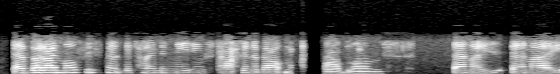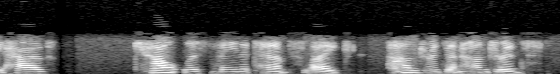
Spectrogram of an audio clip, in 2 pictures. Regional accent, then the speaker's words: California, United States; I'm from Southern California.

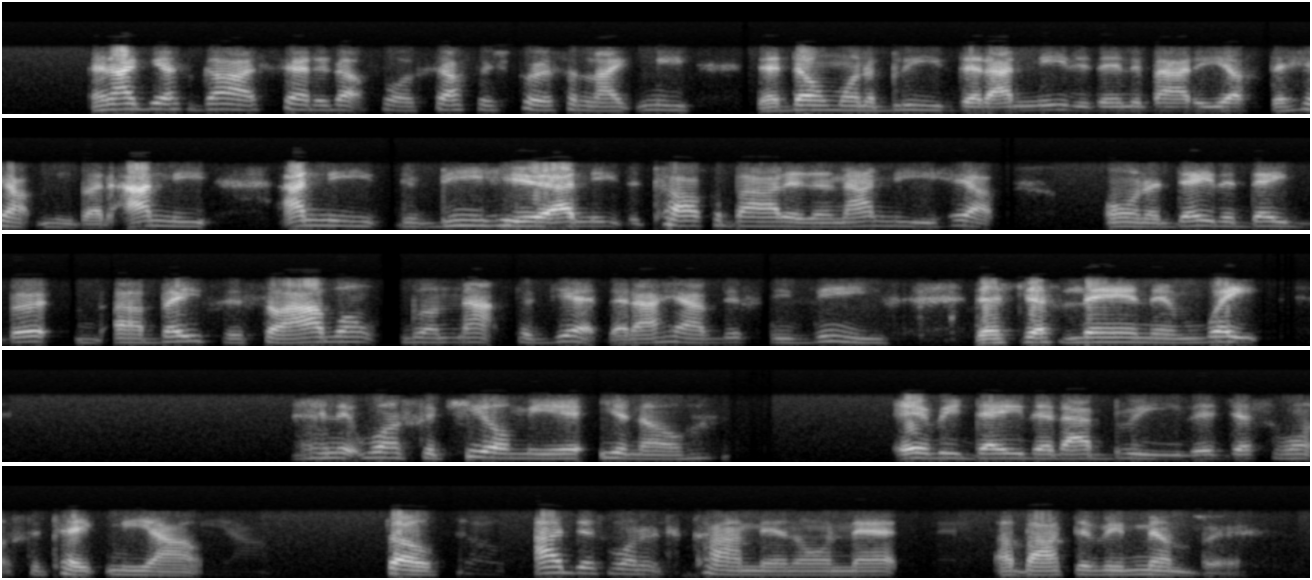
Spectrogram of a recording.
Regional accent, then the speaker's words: Maryland, United States; I'm from Maryland. I'm real glad to be here.

